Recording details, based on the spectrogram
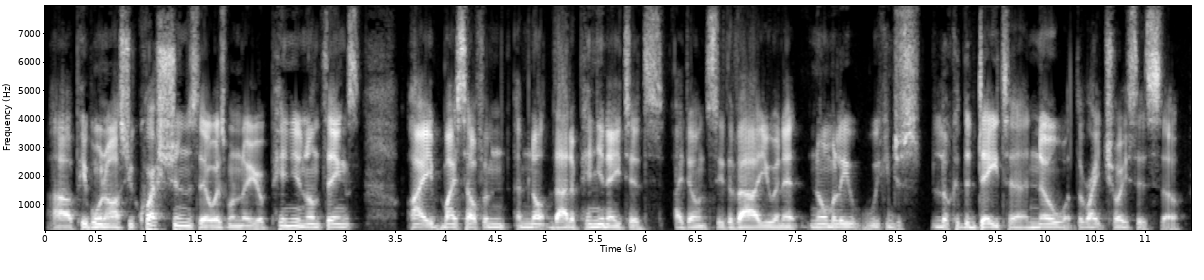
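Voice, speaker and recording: A man's voice: fairly low pitch, steady tone, a little fast, pushed and bright. A man playing a shy, stammering, evasive politician. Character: shy, opinionless male politician. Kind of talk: improvised comedy character.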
